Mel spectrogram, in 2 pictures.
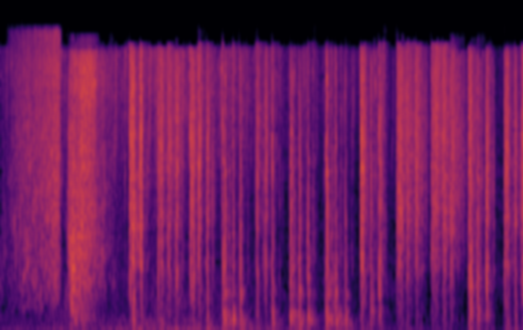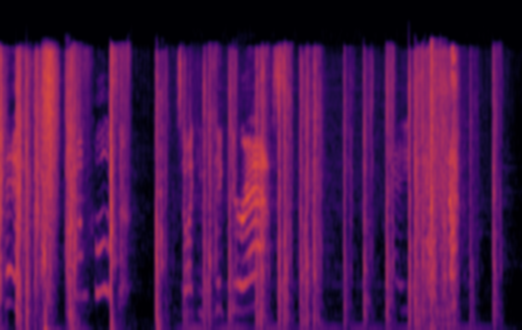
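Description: A goat's hooves clatter quickly on wood and stone.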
